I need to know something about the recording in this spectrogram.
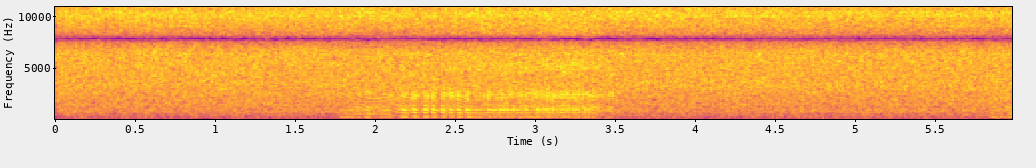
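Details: Buddy the cat asleep in a home office, giving one soft wheezy harmonic snore of about a second and a half mid-clip, over constant hiss and a thin high electronic tone.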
